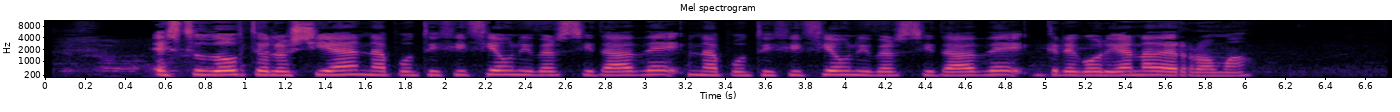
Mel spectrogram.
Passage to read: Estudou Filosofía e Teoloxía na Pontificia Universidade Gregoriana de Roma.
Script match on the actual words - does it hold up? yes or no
no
